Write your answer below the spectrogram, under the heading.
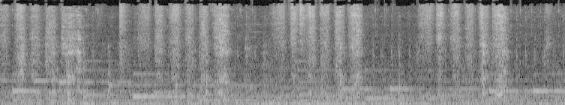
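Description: Kitchen knife cutting through whole oranges on a wooden cutting board: runs of quick strokes as the blade works through the peel and flesh and meets the board, with soft music underneath.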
